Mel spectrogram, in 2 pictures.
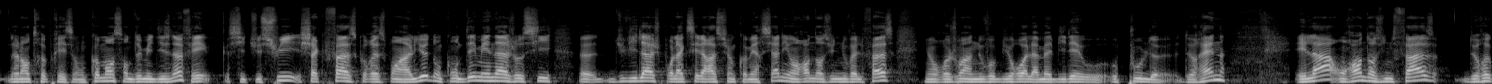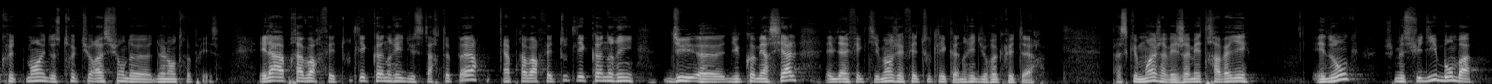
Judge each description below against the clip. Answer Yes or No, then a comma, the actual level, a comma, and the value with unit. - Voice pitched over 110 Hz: Yes, low, 135 Hz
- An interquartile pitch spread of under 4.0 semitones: Yes, average, 3.6 semitones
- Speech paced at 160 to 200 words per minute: No, average, 215 wpm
